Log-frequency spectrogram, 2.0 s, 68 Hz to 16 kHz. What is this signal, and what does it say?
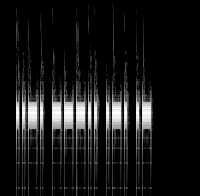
Morse code, heard as a keyed tone, about 40 wpm, 700 Hz. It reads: F8RA
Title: DXCC-100 Call Signs - 4 Characters - Repeated 2x - 40wpm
